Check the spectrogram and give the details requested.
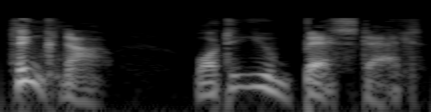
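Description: A man voicing a gruff, shrewd old wizard teacher who growls out blunt advice in an audiobook. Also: on the low side, huge pitch swings, a little slow, pushed and bright, no echo, dull audio, exaggerated voice. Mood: firm, coaching.

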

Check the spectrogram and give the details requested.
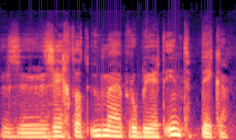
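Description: A young male actor playing a shy, confused schoolboy in a radio soap, halting and reticent in his speech. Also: medium pitch, steady tone, mellow, close to an everyday voice. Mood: troubled, flustered. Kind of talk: Dutch radio soap acting.

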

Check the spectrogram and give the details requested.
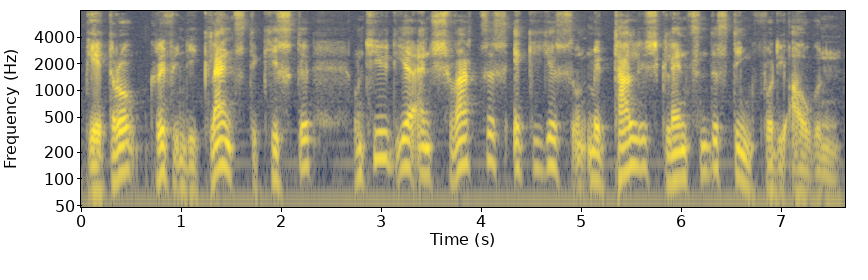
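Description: A man reading a literary story as narrator, expressively, with dramatic and deliberate phrasing. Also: lowish voice, big pitch swings, a bit bright, slightly rough. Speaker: narrator, reader.

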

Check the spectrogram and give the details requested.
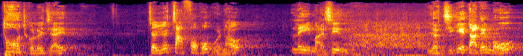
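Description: A man's voice: medium pitch, lively intonation, moderate pace. A man with a Hong Kong Cantonese accent doing a nostalgic stand-up comedy monologue, colloquial, teasing the audience with rhetorical questions. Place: on stage in a large hall. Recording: echoey hall, faint noise, live show.

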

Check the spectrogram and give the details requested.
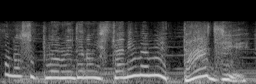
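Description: An actress in a radio drama playing a haughty, scheming noblewoman, sharp, commanding and scornful. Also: high voice, very animated, fairly quick. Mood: indignant. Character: haughty, scheming noblewoman keeping her suitor at bay. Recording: muffled radio drama, music behind.

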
